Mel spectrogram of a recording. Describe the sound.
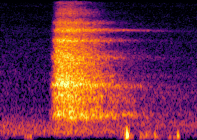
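One deep, loud breath taken during a guided calming exercise: a single long airy rush that fades gradually, heard alone, followed by a few faint soft thumps.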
